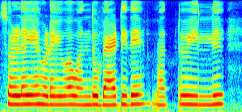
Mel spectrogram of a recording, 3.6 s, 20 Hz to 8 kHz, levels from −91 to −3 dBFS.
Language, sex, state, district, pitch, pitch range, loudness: Kannada, female, Karnataka, Bidar, 235 Hz, 225-240 Hz, -14 LUFS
